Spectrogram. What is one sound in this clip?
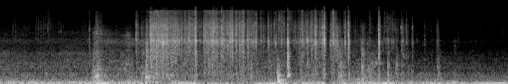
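Cars crash with a loud bang and crunch of metal.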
